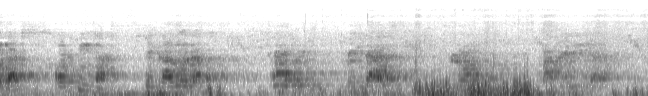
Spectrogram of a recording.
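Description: A person laughing in repeated short bursts, with a low rumble joining in about four seconds in.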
